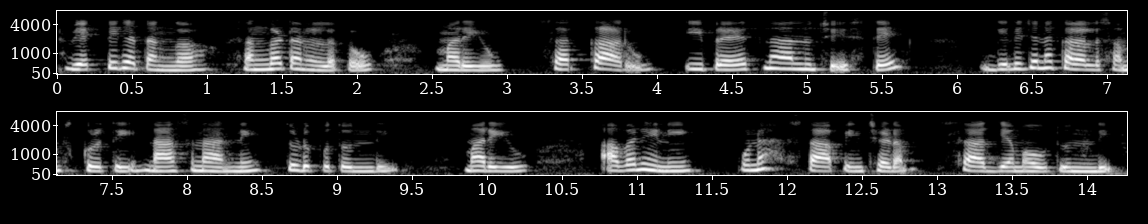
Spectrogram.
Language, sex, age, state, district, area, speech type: Telugu, female, 60+, Andhra Pradesh, N T Rama Rao, urban, spontaneous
